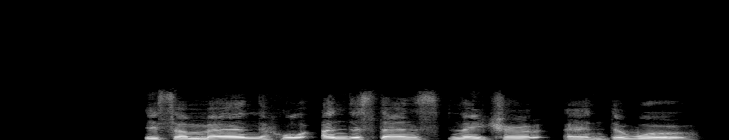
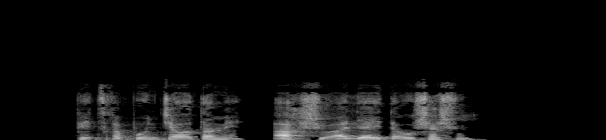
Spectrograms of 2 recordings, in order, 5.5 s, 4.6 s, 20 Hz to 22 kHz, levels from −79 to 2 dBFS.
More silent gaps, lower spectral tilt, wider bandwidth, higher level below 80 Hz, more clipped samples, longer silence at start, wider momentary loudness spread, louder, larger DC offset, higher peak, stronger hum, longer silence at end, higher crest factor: second, none vs 1.86-2.04 s; first, -7 dB/octave vs -4 dB/octave; second, 7.8 kHz vs 9.6 kHz; about the same, -60 dBFS vs -64 dBFS; neither; first, 1.1 s vs 0.6 s; about the same, 8 LU vs 9 LU; first, -15 LUFS vs -24 LUFS; neither; first, 0 dBFS vs -4 dBFS; neither; second, 0.3 s vs 1 s; second, 14 dB vs 22 dB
